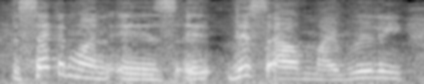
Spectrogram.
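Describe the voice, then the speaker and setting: A woman's voice: medium pitch, animated, moderate pace, darkish tone, poor audio. A woman in her thirties, a singer, answering interview questions on a TV studio set, laughing easily and thinking aloud. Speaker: singer, guest. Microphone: lapel mic. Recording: faint hiss, old TV tape.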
